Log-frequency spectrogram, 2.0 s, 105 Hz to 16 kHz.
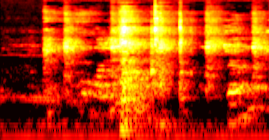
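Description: A Jack H5 electronic industrial sewing machine, just switched on, gives a low steady hum, with faint clicks and a knock about a second in as its control panel is handled.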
